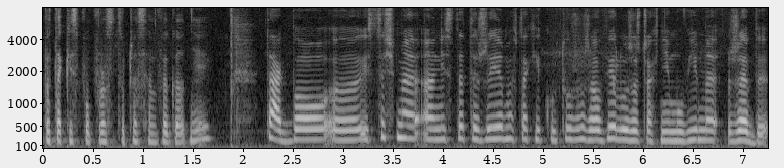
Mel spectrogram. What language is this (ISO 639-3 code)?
pol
